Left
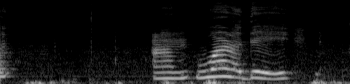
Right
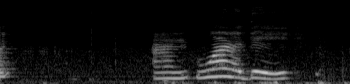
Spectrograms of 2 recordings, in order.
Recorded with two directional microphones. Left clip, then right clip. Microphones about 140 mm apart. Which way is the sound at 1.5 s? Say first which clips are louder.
Left 3 dB; 45° left (ahead or behind).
